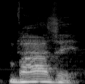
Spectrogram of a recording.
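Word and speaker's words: Vase: আর এইখানটায় দেখেন, এটা হচ্ছে বাজে, আমাদের বাংলা ভয়ের মতন, ঠিক এক্স্যাক্টলি ভয়ের মতন না। আমরা বাংলায় ভ বলতে গেলে দুটো ঠোঁট একসঙ্গে হয়ে যায়, কিন্তু এই যে বাজে,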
